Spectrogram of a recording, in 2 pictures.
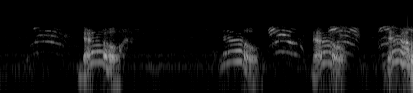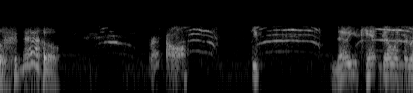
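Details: Kitten whining to get something from the refrigerator: insistent, repeated meows, some clear and bending, others harsh and grating, coming in quick bursts, with a person's voice overlapping in places.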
